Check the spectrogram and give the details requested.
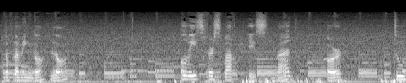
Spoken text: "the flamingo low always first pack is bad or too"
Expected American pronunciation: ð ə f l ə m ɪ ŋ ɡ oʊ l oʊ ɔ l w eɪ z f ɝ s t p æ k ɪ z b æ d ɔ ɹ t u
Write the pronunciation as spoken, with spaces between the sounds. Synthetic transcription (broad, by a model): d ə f l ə m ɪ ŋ ɡ oʊ l oʊ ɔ l w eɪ s f ɝ s t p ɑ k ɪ s b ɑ d ɔ ɹ t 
